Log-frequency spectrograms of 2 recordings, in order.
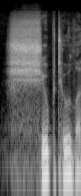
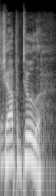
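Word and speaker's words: Tchoupitoulas: Well, I'm going to say the T is silent. Shooptula Street. I don't even know how to pronounce Shooptula that. Street. That's Chapatula.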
